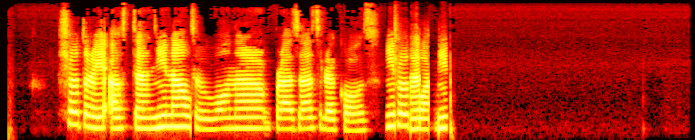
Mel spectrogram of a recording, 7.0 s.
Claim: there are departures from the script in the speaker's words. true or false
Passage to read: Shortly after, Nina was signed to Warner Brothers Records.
true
